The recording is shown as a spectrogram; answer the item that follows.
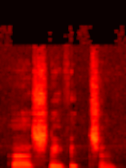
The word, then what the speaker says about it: Schneewittchen: Is that how you pronounce it? – Schneewittchen. Yeah. – Schneewittchen.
